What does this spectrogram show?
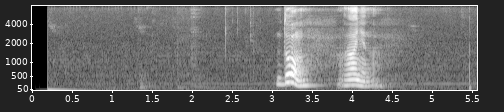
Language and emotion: Russian, neutral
